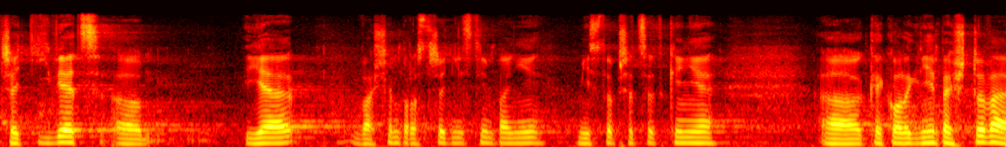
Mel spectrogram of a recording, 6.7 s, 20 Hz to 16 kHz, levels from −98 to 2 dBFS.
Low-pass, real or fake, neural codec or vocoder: 10.8 kHz; real; none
